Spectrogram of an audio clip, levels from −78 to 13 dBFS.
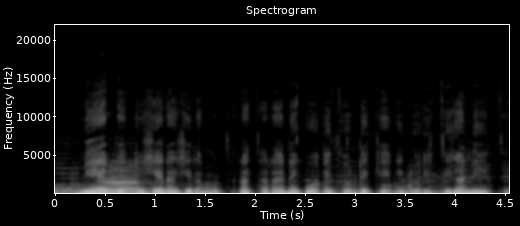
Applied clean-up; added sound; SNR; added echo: neural mask model RNNoise.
